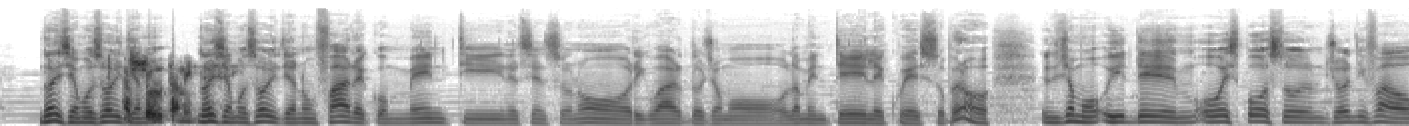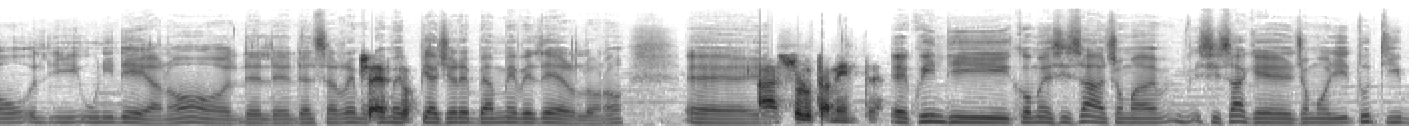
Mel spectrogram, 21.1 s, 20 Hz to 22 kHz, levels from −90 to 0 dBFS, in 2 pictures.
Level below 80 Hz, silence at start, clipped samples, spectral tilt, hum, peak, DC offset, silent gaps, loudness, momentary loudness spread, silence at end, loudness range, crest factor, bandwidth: -68 dBFS; 0.3 s; under 0.1%; -3.5 dB/octave; none; -4 dBFS; under 0.1%; none; -23 LUFS; 16 LU; 0 s; 8 LU; 20 dB; 16 kHz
